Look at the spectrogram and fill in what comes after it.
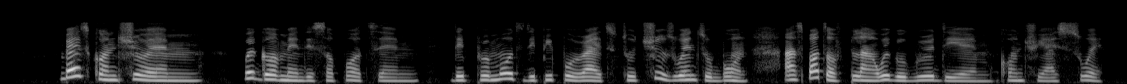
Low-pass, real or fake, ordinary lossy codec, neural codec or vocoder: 7.2 kHz; real; none; none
